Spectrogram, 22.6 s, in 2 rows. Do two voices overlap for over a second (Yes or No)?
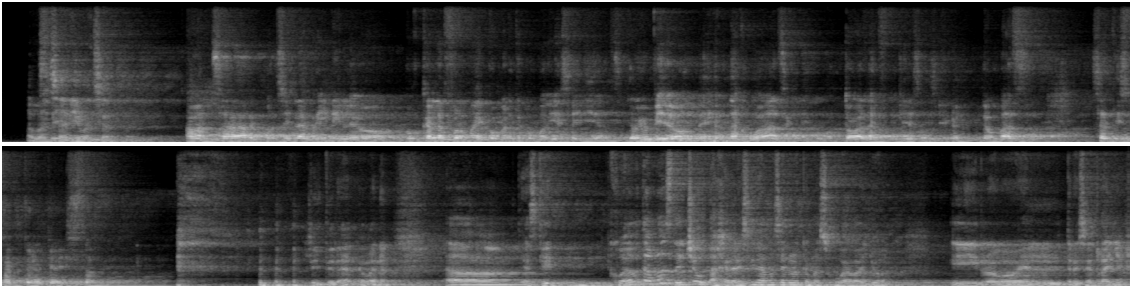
No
